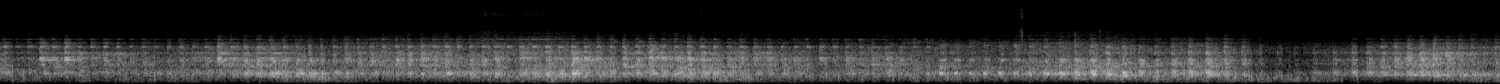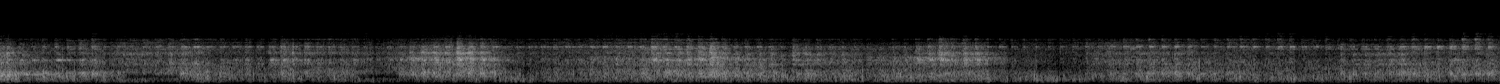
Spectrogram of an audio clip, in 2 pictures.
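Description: A high-speed catamaran ferry's engines running as it passes across the water: a steady mechanical drone with a whine of several held tones. It is loudest over the first twelve seconds, then weaker, swelling and fading.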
